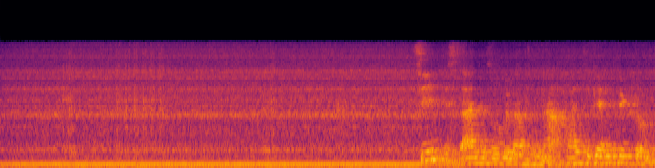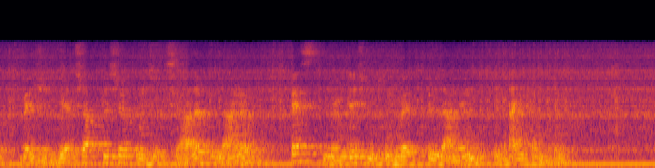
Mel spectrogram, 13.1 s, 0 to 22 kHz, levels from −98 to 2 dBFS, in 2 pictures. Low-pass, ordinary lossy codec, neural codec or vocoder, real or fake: none; none; none; real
